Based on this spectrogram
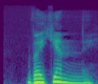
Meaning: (adjective) 1. war; military 2. martial 3. soldier; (noun) soldier, military man
- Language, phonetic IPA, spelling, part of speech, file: Russian, [vɐˈjenːɨj], военный, adjective / noun, Ru-военный.ogg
